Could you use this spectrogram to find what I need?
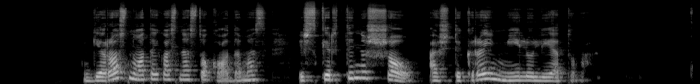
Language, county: Lithuanian, Panevėžys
